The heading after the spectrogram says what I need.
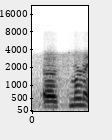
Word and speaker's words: Smyrna: Smyrna Airport, which somebody please tell Max Velocity that it's pronounced Smyrna.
